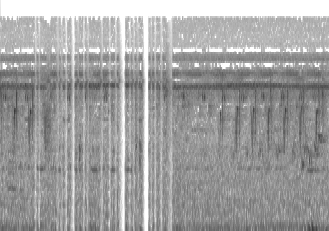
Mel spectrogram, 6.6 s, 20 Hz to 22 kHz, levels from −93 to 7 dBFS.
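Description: From 0.67 s to 3.46 s, repeated packet loss gives a robotic sound. Around twenty holes, the longest 128 ms, are patched by stretching the preceding sound, which fills about 43% of that span. It sounds choppy, with pieces missing. A spectrogram shows smeared, repeated frames.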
